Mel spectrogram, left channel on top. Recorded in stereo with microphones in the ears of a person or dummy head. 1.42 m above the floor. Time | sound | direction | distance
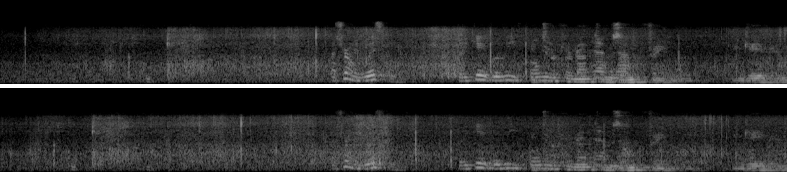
3.3 | a man speaking | 55° left (ahead or behind) | 0.9 m
5.3 | a man speaking | 20° left (ahead or behind) | 1.7 m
